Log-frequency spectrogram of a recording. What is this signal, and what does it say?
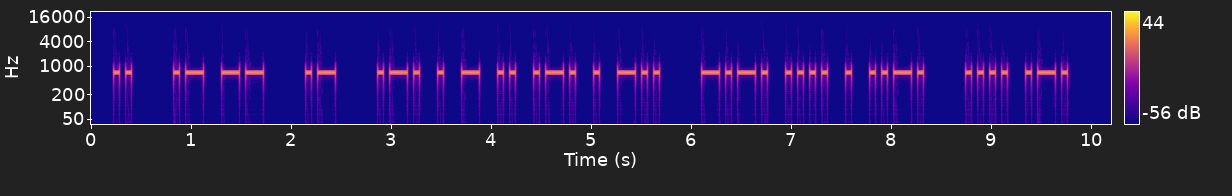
Morse code, heard as a keyed tone, about 20 wpm, 700 Hz. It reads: I AM A RETIRED CHEF HR
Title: Speed-Racing Common QSO Phrases - 17wpm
